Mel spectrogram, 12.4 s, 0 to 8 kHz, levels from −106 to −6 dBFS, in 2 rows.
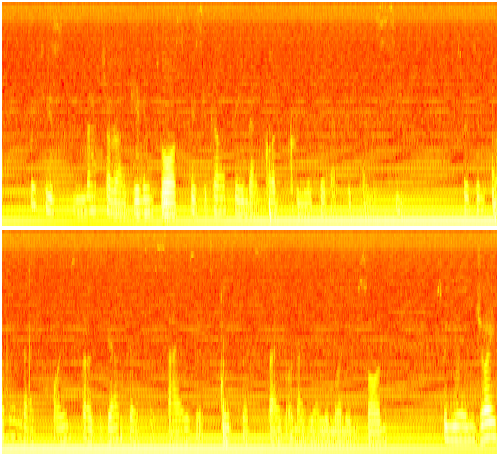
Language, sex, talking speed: English, male, 175 wpm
